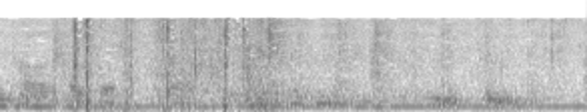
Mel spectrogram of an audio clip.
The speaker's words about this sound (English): All the paper rustling was for four words.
